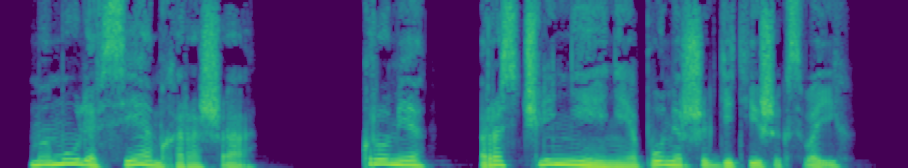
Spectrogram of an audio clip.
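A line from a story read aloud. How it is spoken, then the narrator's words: Quiet, smiling. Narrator (Russian): тихо улыбнулась нимфа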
